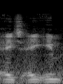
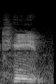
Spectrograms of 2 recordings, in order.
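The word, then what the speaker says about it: Kham: They were hamites because the K is silent. So it's ham. K h a m is ham, not cam.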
